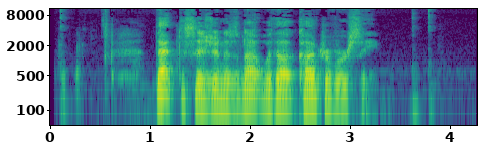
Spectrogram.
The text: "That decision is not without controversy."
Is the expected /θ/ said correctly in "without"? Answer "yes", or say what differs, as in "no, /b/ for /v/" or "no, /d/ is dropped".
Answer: yes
